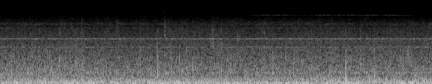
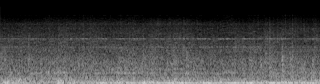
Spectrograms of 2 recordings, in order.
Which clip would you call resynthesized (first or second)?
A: second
